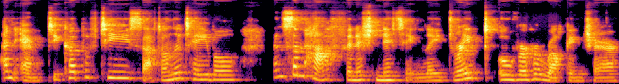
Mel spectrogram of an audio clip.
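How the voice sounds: Natural-sounding reading voice.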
